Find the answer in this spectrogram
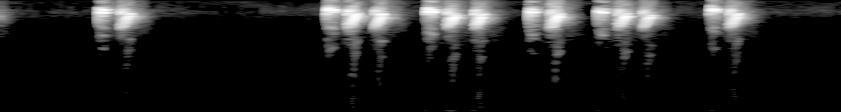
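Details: European goldfinch, on a clean tutoring recording for chicks and hybrids: short clusters of two or three bright, high tinkling chirps, repeated about every half second after an initial pause.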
